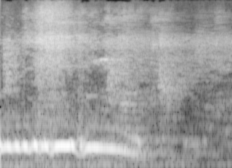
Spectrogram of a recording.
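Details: Puter, the Barbary dove, giving a lure coo to rouse a bird that seldom calls: a single sustained low hum-like note that dips, then fades out downward.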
